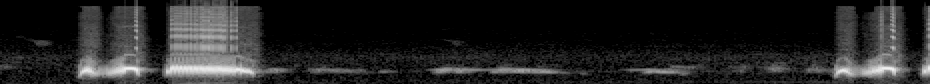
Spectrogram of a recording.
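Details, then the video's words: A spotted dove's 'thúc gù' cooing: one clear phrase of a wobbling double note and a long steady coo, faint murmured notes after it, then the next phrase beginning. "cu gáy thúc gù"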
